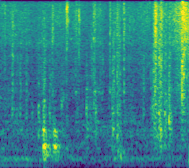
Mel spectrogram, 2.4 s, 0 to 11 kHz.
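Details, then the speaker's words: 2007 Pontiac G6 GT driving over small bumps: dull hollow clunks from the front end, caused by worn, loose, dry sway bar links; replaced with greaseable Moog links. "Every time you barely hit a bump, you hear that clunk, clunk, clunk, clunk."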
